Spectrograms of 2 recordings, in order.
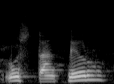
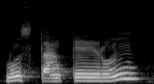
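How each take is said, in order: First: The word stops on r with a slight bounce. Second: The word ends with an -un syllable.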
